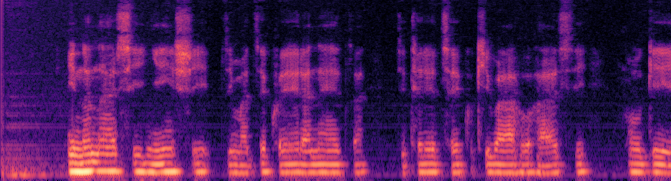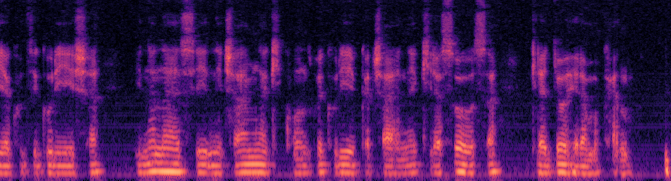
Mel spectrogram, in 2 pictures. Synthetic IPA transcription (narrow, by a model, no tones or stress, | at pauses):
inanasiɲiːnʃiz̥imaze̞kʰwe̞ːɾane̞ːza | z̥itʰe̞ɾe̞t͡se̞kʰukʰiβaɦo̞ɦaːsi | n̥huːb̚ɡiːjekʰuziɡuɾiːʃa | inanasinit͡ʃaːmŋakʰi̥kʰuːnzɡwe̞kʰuɾiːb̚ɡat͡ʃaːne̞kʰiɾaso̞ːsa | kiɾaɾɟo̞ːɦe̞ɾamukʰano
